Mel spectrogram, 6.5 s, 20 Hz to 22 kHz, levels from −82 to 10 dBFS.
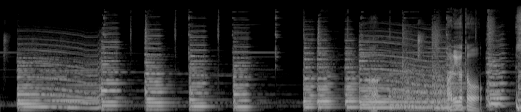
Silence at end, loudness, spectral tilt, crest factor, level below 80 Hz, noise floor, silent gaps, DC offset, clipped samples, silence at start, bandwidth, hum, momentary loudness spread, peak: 0 s; -26 LUFS; -4.5 dB/octave; 18 dB; -60 dBFS; -50 dBFS; none; under 0.1%; under 0.1%; 0.05 s; 16 kHz; none; 10 LU; -8 dBFS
